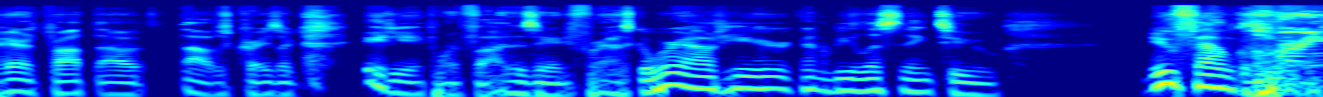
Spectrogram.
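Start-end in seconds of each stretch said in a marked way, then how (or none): 1.4-6.6 put-on radio announcer voice. Recalling pretending to host radio teasers alone in their room, radio DJ voice. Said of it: "I wanted to be a radio voice".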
